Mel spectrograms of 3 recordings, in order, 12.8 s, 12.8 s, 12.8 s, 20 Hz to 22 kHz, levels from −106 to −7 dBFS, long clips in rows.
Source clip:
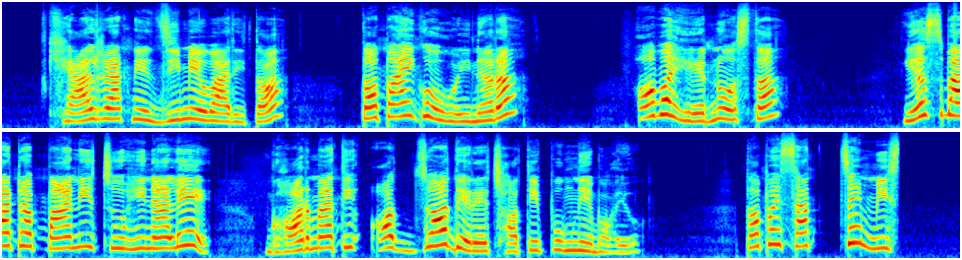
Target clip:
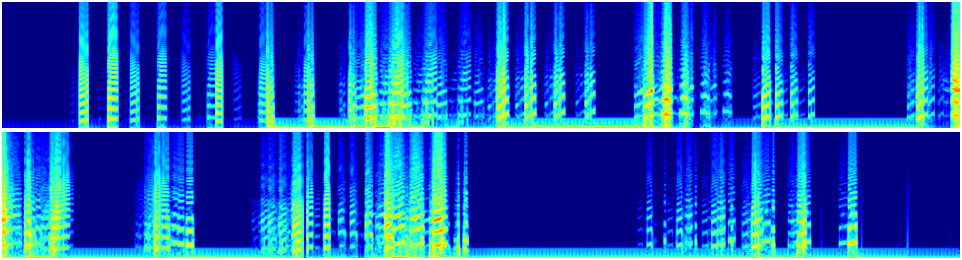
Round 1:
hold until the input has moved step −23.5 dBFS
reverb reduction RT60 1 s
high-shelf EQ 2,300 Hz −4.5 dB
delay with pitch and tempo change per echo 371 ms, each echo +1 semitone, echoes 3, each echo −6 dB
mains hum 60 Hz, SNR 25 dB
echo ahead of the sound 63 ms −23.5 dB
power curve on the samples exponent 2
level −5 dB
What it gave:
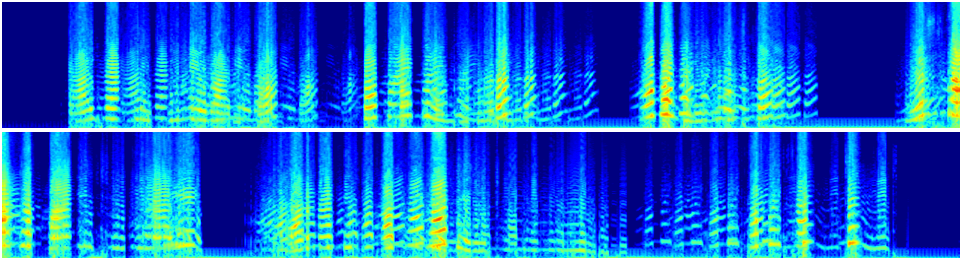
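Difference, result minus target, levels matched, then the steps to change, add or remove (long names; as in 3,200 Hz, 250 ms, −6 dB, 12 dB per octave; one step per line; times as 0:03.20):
hold until the input has moved: distortion −15 dB
change: hold until the input has moved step −12.5 dBFS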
